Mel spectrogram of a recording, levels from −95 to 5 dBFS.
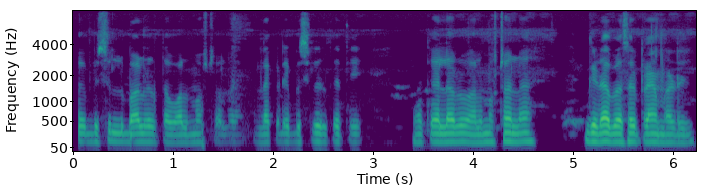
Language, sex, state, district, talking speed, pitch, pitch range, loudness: Kannada, male, Karnataka, Dharwad, 175 wpm, 130 Hz, 125-135 Hz, -34 LUFS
